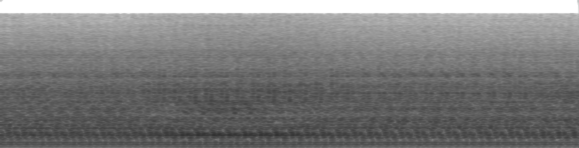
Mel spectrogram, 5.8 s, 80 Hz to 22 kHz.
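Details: BMW E39 525d M57 diesel fitted with 530d bi-turbo valve cover and reinstalled injectors, first restart; even, steady clatter at idle with no misses or knocks: normal idle.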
